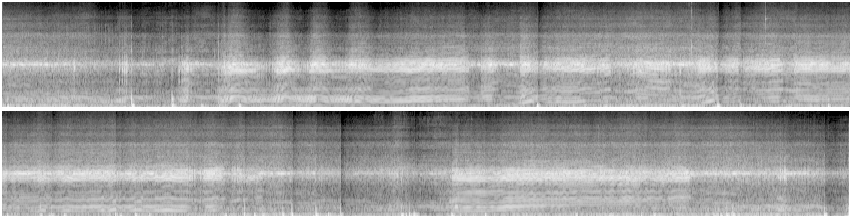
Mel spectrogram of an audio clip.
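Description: Dirt bike engine revving up and down continuously as the rider works the throttle around a motocross track, heard from the rider's helmet, with low thumps from bumps and landings. The engine note drops away briefly about twenty seconds in, then picks up again.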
